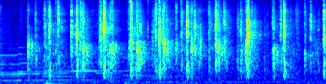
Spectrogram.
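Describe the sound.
An audience applauds to welcome a guest chef, executive chef of a contemporary gastropub, with a moderately quiet, steady patter of many hands clapping.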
